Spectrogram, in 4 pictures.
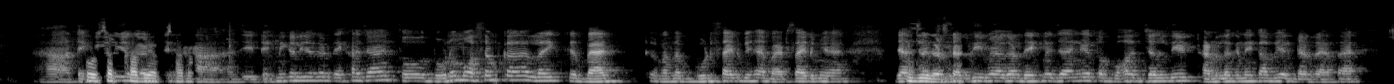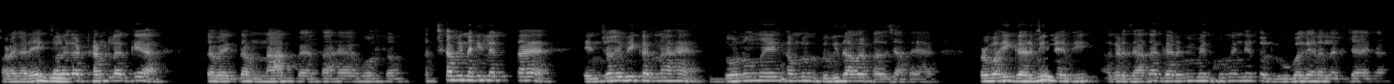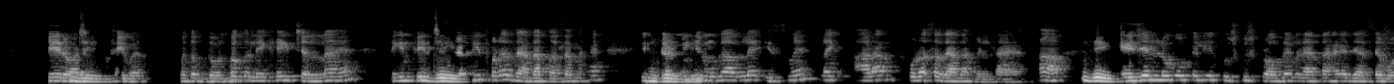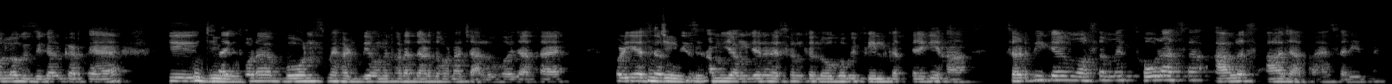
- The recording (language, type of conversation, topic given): Hindi, unstructured, आपको सर्दियों की ठंडक पसंद है या गर्मियों की गर्मी?
- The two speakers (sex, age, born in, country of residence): male, 25-29, India, India; male, 25-29, India, India
- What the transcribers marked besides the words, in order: static; in English: "टेक्निकली"; tapping; in English: "टेक्निकली"; other background noise; in English: "लाइक बैड"; in English: "गुड साइड"; in English: "बैड साइड"; in English: "एन्जॉय"; distorted speech; laughing while speaking: "दोनों को लेके"; in English: "लाइक"; in English: "ऐज़ड"; in English: "प्रॉब्लम"; in English: "लाइक"; in English: "बोन्स"; in English: "यंग जनरेशन"; in English: "फ़ील"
